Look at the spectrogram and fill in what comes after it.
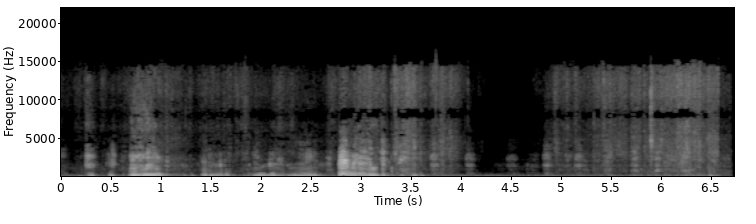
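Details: Two Jack Russell Terriers in a friendly fight. Gruff, throaty growls come in the first half, with a sharp rough snarl about a third of the way in, then quieter scuffling.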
